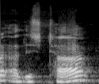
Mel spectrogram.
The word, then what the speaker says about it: अजिष्ठा: यहीं पर अजंता से 2 मील की दूरी पर अजिष्ठा नामक ग्राम है, जिसका मूल शुद्ध उच्चारण अधिष्ठा है।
